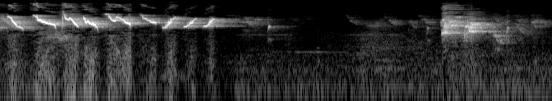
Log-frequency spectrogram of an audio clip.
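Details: Oriental white-eye song used to lure and teach reluctant white-eyes: quick high descending chirps that trail off into silence, then a brief rough, buzzy note.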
